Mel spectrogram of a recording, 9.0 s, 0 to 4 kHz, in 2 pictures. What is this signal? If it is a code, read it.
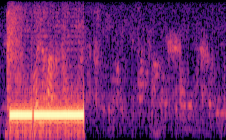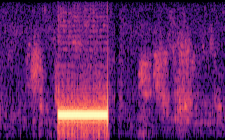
Ringback tone (Europe, 425 Hz), with speech.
